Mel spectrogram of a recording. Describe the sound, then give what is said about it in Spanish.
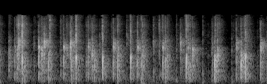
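A small group applauds on Radio Tarumba after a story about a cat is told, with quick overlapping claps in an uneven, steady patter that stays fairly loud for a few seconds, with no talking underneath. “¡Aplausos!”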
